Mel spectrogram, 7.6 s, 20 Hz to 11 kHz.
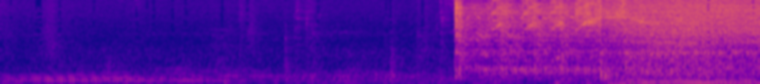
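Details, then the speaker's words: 2003 Saab 9-3 convertible, first start after sitting six months: brief crank, catches at once and settles to a steady even idle, no misses or knocks; normal cold start, exhaust blew out seeds. "well that was quick uneventful that's how she usually starts up every year"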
